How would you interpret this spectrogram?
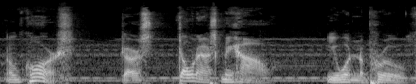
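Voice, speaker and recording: A man's voice: on the low side, very animated, takes it slowly, music in the background. A man playing a sly, boastful alien trader in a sci-fi audio drama, smug and evasive.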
